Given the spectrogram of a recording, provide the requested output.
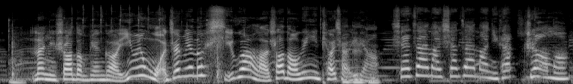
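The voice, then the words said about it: Slight Northeastern Chinese accent, loud voice. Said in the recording (Chinese): “你是东北人吗？ ... 是不是说话有点东东北口音？ ... 你声音 大”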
